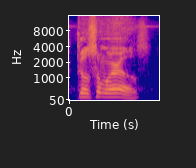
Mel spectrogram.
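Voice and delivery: usual speaking voice

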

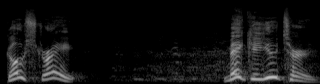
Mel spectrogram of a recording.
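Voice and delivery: even, neutral phone-assistant voice; calm Siri voice. Retold or imitated. Pastor imitating Siri, calm and even. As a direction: give directions like a calm GPS. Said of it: "there's no attitude".

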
